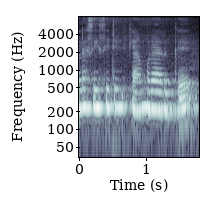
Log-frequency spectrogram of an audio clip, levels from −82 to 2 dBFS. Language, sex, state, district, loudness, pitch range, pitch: Tamil, female, Tamil Nadu, Kanyakumari, -12 LUFS, 215-235 Hz, 230 Hz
